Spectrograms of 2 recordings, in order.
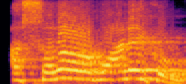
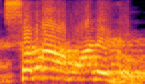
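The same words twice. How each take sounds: First: Drawn-out, high-pitched call; acted shout. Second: High, more forceful call; louder acted shout. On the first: Ex-guard hailing a big temple statue, shouted greeting. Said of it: "dia teriak, Pak". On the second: Ex-guard nearing the statue, shouting the greeting harder. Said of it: "makin kencang teriaknya".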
